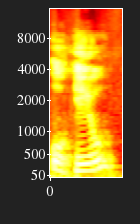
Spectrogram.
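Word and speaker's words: אהל: Simplificando, ela é lida como orreu, o H é mudo, como já vimos, e ela significa tenda, ok?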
